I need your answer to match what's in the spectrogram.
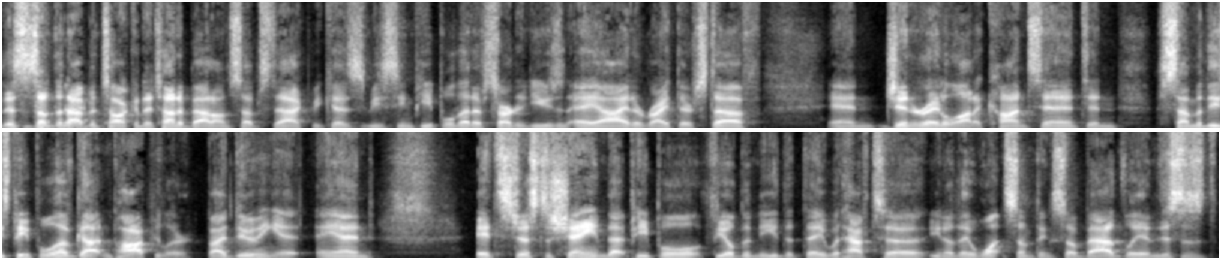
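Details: Adult male speaker; normal speech.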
